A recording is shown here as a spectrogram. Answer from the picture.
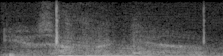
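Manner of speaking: whispering. Real, not acted. Whispering a voice command.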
